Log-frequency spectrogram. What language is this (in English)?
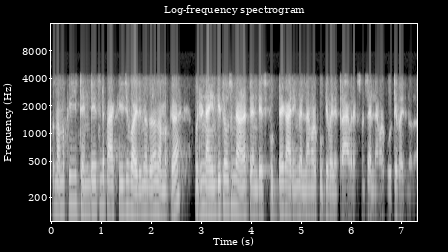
Malayalam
